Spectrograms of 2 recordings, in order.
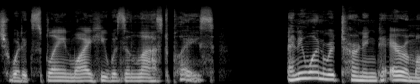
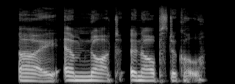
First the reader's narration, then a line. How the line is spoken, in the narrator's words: his voice deepened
